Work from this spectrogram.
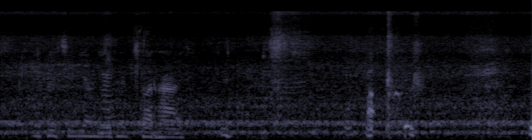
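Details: Steady humming buzz of wild bees during honey harvesting in Nepal, with short bursts of speech early on and a few sharp clicks and taps over the drone.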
